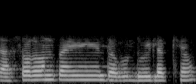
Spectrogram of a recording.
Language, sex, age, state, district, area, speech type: Odia, female, 45-60, Odisha, Dhenkanal, rural, conversation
